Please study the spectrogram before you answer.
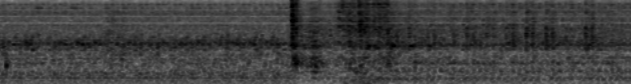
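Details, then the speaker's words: Small Bobcat micro digger diesel, battery flat likely from long storage, alternator charging, after oil pressure switch checks: steady even idle, oil light goes off, no warning buzzer; this machine is believed not to beep. "Light goes off. Pretty sure this one doesn't beep."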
